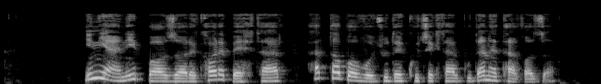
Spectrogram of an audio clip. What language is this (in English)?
Persian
